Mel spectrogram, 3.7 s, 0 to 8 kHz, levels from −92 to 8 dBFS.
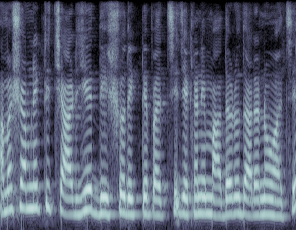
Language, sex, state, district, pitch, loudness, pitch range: Bengali, female, West Bengal, Jalpaiguri, 215 Hz, -14 LUFS, 205-255 Hz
